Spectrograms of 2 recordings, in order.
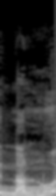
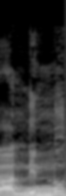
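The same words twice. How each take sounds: First: నన్ను said alone, slightly rising; the word నన్ను. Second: నిన్ను said alone, slightly rising; the word నిన్ను. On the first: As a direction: offer నన్ను as the replacement word. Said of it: "అని పెట్టుకోండి". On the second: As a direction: set apart the word నిన్ను as the one to replace. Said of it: "తీసి". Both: Shown as a demonstration.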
